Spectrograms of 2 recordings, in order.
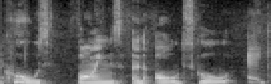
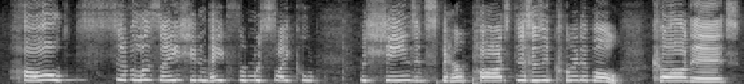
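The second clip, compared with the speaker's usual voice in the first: much higher, excited fanboy gush; Tails geeking out; 4 dB louder than usual. Acted. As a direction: gush like a thrilled tech nerd. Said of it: "Tails geek out in three, two, one".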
